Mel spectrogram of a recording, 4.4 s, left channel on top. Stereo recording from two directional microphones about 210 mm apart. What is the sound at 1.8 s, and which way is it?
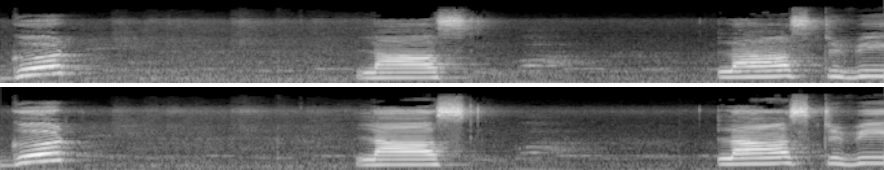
Speech, 45° right (ahead or behind).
